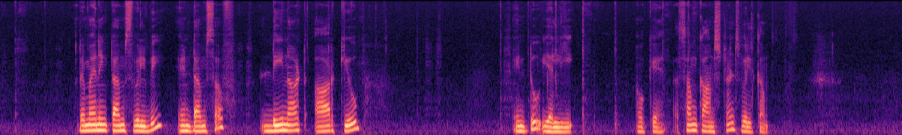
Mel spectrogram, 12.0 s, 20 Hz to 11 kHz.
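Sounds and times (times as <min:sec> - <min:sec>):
stylus scratching and tapping: 0:05.5 - 0:10.7.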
